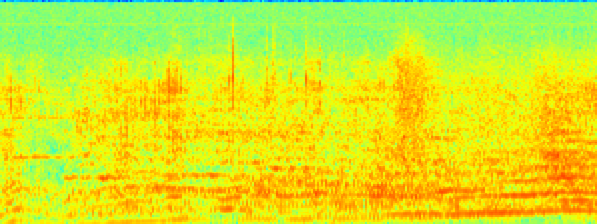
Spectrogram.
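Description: A Nissan rally car running on special fuel races at a Belgian-Dutch rally challenge on the Valkenswaard Eurocircuit, its engine droning loudly and steadily with rising pitch, under constant commentary.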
